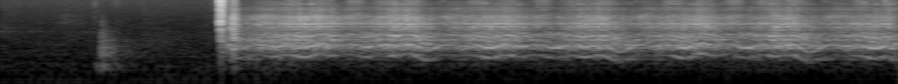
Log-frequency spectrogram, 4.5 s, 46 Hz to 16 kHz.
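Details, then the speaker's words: AMC Rebel SST sitting 35 years since 1989, cranking on brake cleaner with no gas; starter spins light, fast and even without rhythmic labouring or shaking; owner says it has zero compression. "That sounds awful. It has 0 compression currently. You can tell by the way, it's not like, you know, shaking or anything. Like you can tell it'll kick when it has compression. This thing has nothing."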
